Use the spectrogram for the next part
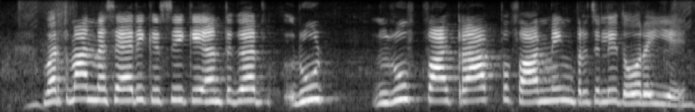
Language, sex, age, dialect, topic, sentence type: Hindi, female, 18-24, Marwari Dhudhari, agriculture, statement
